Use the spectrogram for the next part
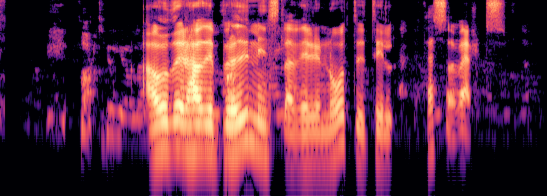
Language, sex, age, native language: Icelandic, male, 16, Icelandic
